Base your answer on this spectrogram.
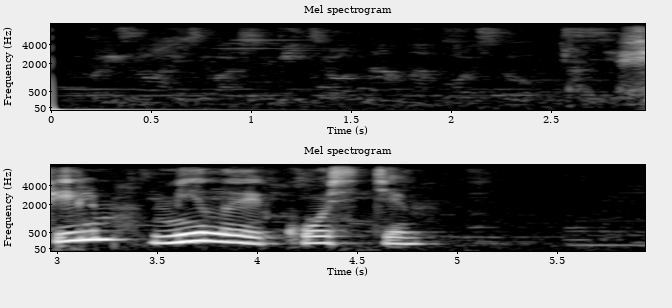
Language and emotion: Russian, neutral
